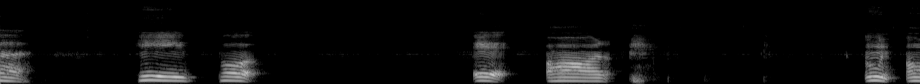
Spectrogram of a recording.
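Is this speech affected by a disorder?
Yes: mild cerebral palsy.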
